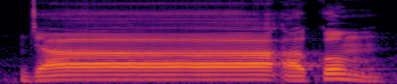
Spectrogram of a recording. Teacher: جَاءَكُم یہاں پہ مد متصل ہو رہا ہے، ایک ہی کلمے کے اندر مد اور حمزہ دونوں واقع ہوئے ہیں۔ جاءکم، اس جا کو 4 الف کے برابر کھینچ کے پڑھیں گے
